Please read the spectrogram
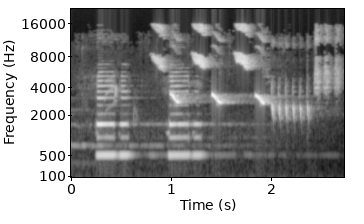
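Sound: nightingale singing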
